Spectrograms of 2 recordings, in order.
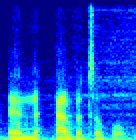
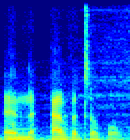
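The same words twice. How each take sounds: First: The E sound is emphasized. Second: The E sound is emphasized.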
